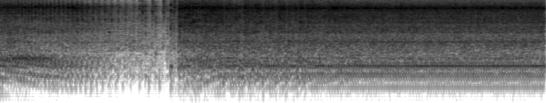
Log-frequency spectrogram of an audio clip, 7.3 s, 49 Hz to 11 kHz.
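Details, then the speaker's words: Simplicity 7524I snow blower with a Briggs & Stratton 7.5 hp engine, on fresh fuel and already hot. It runs briefly on prime, sagging and unsteady, then dies; owner suspects the bottom of the carburetor, with the primer bypassing a clogged jet. "nope it doesn't want to stay running it doesn't want to stay running"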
